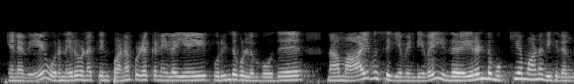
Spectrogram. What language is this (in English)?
Tamil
